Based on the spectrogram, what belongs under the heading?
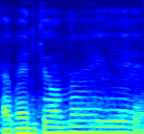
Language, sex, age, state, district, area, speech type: Malayalam, male, 45-60, Kerala, Idukki, rural, spontaneous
